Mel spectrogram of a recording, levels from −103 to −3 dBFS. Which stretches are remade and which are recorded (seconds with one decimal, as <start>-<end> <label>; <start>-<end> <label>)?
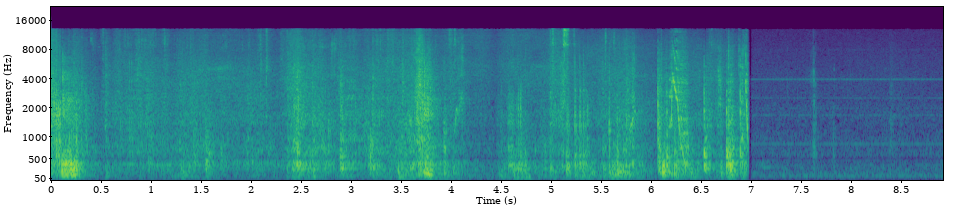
0.0-0.8 recorded; 0.8-2.2 remade; 2.2-3.0 recorded; 3.0-4.8 remade; 4.8-8.9 recorded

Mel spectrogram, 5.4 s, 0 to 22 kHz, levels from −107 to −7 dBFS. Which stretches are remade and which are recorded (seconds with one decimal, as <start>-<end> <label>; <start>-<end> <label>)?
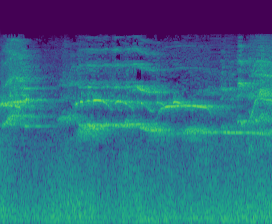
0.0-5.4 recorded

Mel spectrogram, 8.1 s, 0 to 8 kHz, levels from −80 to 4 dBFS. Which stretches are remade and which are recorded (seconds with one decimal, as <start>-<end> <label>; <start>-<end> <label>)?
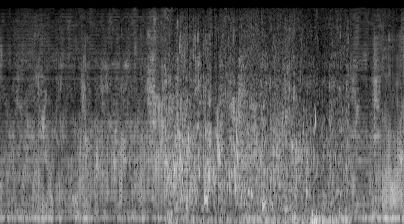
0.0-3.3 remade; 3.3-7.0 recorded; 7.0-8.1 remade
